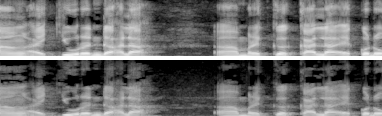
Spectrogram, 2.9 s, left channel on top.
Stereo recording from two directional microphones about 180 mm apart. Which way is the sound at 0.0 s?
50° left (ahead or behind).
